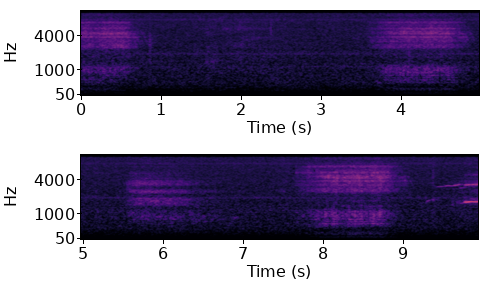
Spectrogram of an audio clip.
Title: snoring.. lol..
